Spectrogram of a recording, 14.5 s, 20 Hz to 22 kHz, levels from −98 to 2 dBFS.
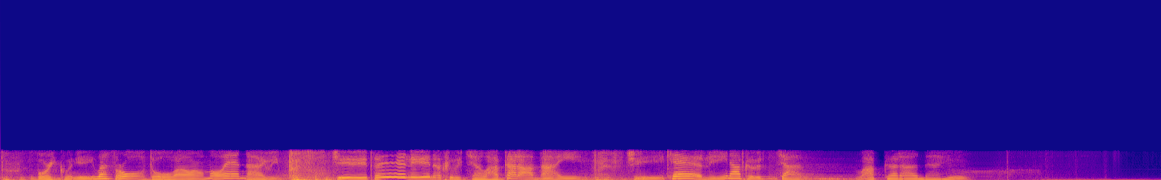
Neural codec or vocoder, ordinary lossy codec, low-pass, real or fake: codec, 16 kHz, 0.5 kbps, X-Codec, HuBERT features, trained on LibriSpeech; none; 3.6 kHz; fake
